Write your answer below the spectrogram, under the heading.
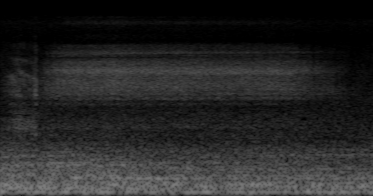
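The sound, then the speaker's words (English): A long inhale through the left nostril in a breathing meditation: one soft, steady airy hiss lasting a little over two seconds, heard alone without speech. “And then when you're ready, you're going to plug the right nostril. Breathe in left.”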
